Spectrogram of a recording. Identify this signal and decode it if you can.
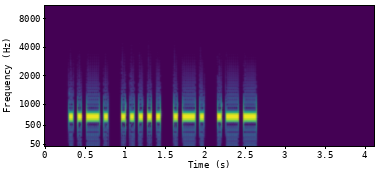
Morse code, heard as a keyed tone, about 22 wpm, 700 Hz. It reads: F5RW
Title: DXCC-100 Call Signs - 4 Characters - Repeated 3x - 22wpm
